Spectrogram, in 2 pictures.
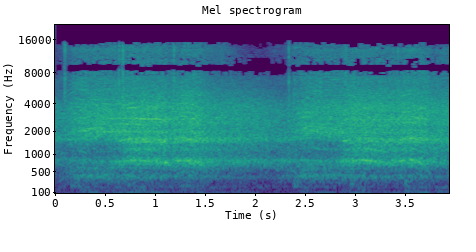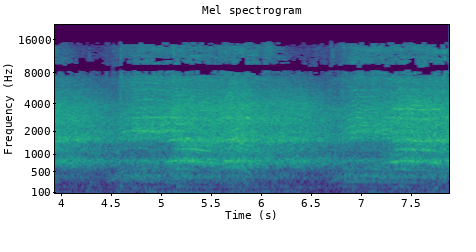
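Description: A huge stadium crowd chants loudly in rhythmic waves.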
